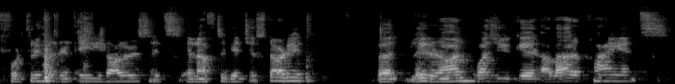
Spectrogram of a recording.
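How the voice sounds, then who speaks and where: A man's voice: mid-range voice, slight background noise, rough recording. Mexican-accented man, rambling casual chat. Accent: Mexican Spanish. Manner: relaxed and rambling, many fillers and restarts. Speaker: small business owner.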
